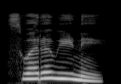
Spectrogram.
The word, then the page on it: ಸ್ವರವೀಣೆ: Kannada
